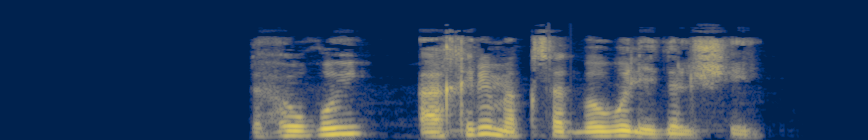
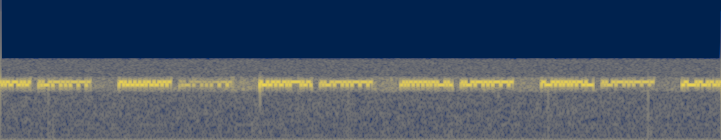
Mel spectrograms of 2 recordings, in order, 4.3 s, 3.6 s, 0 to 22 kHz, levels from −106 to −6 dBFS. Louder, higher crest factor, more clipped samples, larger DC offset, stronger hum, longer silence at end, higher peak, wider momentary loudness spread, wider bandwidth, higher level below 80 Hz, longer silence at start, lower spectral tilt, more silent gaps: second, -26 LUFS vs -17 LUFS; first, 22 dB vs 14 dB; neither; second, under 0.1% vs 0.1%; neither; first, 0.6 s vs 0 s; about the same, -8 dBFS vs -6 dBFS; first, 10 LU vs 4 LU; first, 9.4 kHz vs 4 kHz; about the same, -70 dBFS vs -66 dBFS; first, 1.25 s vs 0 s; first, -5 dB/octave vs -1.5 dB/octave; neither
